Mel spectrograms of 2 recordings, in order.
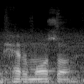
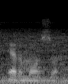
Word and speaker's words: hermoso: salute salute so again letter h is not pronounced okay it's silent instead of hermoso it's pronounced as ermoso my long time dream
